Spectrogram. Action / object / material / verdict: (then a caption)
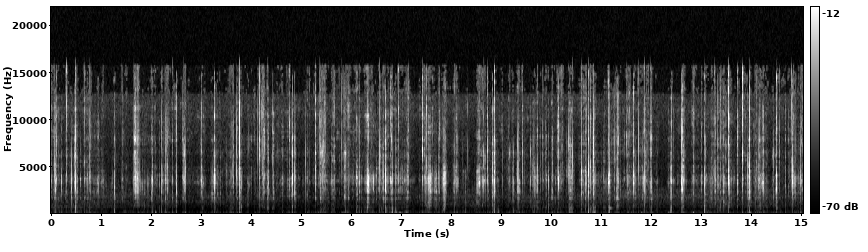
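tap / plastic flower-shaped claw clip / plastic / none. A small translucent pink plastic flower-shaped claw clip, held in both hands, is tapped and scratched with long acrylic nails. The result is a quiet, steady stream of crisp, dry clicks and scratchy rasps, bright and thin with little low end, each tap dying away almost instantly.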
